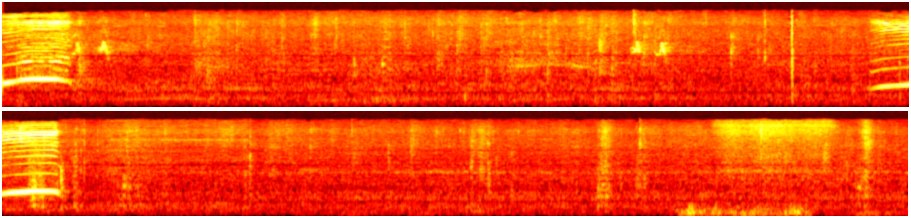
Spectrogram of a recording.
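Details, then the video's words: Martin, a monkey missing his grandmother Malida, searching and calling for her: two loud clear calls that rise and then hold steady, one at the start and one midway, over steady low background noise, with a rough rustling burst near the end. "Martin Monkey Still Misses His Grandma Malida And He Often Coming To Search For Her And Call Her"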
